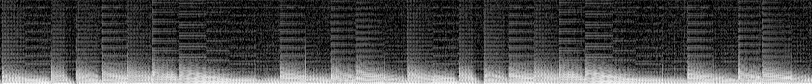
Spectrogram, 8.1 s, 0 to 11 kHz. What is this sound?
Music > Solo instrument
Synth/bass loops made with Roland MC-202 analog synth (1983)
Bass, SynthBass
